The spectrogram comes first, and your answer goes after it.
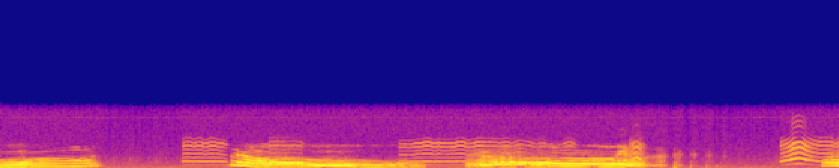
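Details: Husky Kai talking back to its owner in rising howls and drawn-out, sliding moans, separated by quiet pauses and ending on a short upward yelp.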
